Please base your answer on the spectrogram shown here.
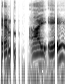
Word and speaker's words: Miia: name spelled is it m i a or m i i a so it's m i i let's pronounce Mia yes two eyes yeah just me a Bella but SP with two eyes I thought i' that's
